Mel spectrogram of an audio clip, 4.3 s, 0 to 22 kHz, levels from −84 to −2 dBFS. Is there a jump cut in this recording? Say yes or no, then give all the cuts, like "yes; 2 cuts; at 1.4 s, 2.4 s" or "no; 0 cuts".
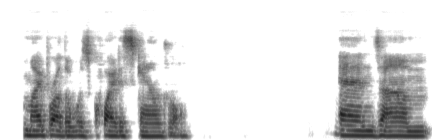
no; 0 cuts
